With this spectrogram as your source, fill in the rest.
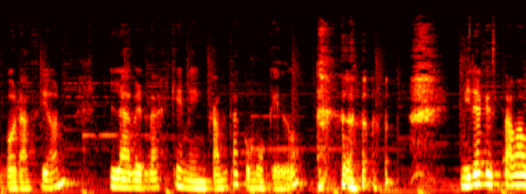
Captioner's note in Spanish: risas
